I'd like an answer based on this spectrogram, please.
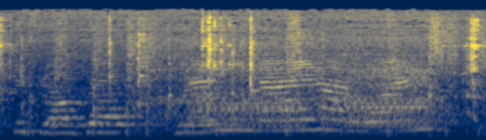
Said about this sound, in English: Now Corona's elated and relieved because Brado hired a mobile canning company to set up a heavy but compact machine for the first time. It fits snugly between his brew kettle and fermentation tanks.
